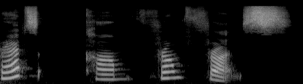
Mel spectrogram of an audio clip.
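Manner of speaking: slow, drawn-out reading aloud.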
